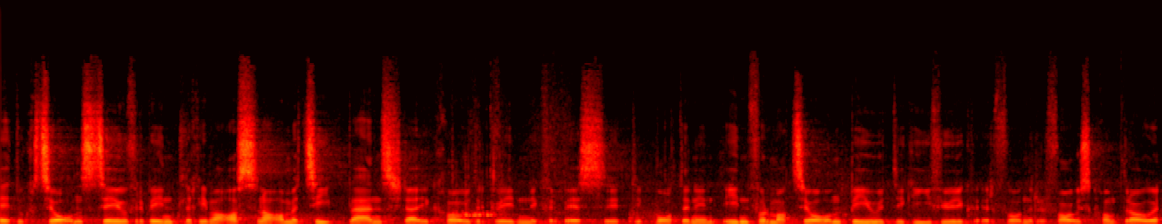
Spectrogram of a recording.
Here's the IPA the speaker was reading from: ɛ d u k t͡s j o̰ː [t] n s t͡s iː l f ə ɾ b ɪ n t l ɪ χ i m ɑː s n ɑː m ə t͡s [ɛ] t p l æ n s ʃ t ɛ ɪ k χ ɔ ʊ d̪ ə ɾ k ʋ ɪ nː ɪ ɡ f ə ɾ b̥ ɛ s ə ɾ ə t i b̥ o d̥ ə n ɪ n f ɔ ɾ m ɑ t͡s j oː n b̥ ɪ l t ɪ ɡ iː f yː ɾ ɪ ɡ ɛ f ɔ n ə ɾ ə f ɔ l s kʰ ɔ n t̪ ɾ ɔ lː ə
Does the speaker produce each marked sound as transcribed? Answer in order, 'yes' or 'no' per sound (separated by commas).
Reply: no, no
